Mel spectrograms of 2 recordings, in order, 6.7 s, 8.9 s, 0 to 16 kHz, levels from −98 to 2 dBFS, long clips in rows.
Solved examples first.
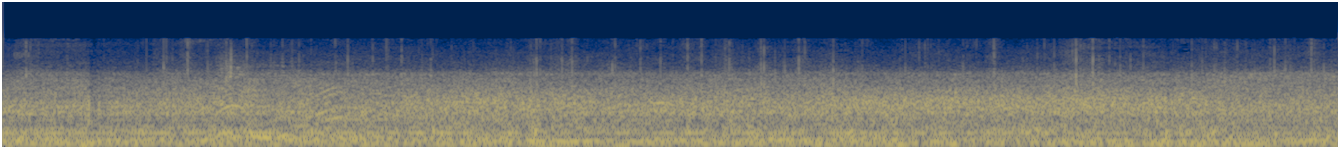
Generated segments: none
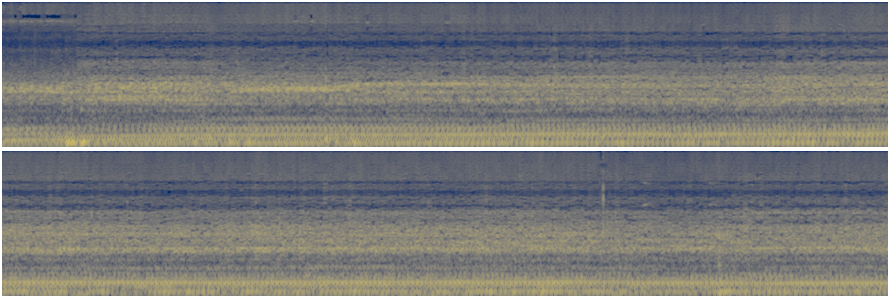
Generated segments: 3.0-3.6 (vocoder, Vocos)

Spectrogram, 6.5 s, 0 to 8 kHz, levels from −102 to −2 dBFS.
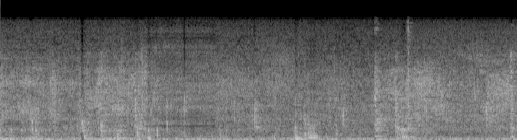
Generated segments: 1.8-2.7 (codec, SNAC)

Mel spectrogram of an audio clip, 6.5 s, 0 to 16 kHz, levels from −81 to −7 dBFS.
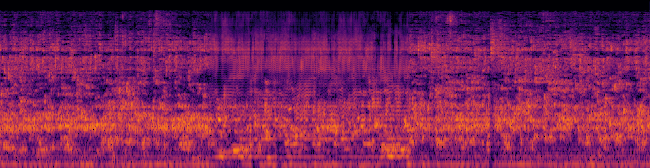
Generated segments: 2.1-4.1 (vocoder, BigVGAN v2)

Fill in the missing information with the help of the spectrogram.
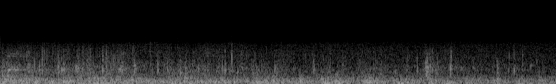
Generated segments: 1.4-3.0 (codec, DAC)

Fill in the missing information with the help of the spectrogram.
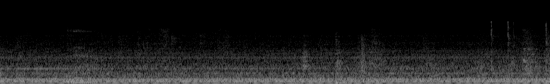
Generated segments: none

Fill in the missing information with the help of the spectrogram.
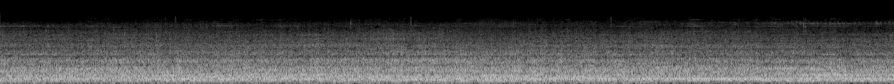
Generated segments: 4.4-5.2 (autoencoder, DAC-VAE)

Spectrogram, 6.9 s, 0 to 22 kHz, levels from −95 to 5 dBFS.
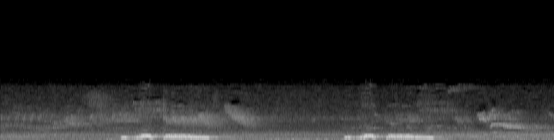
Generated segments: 1.9-4.9 (vocoder, Vocos); 6.0-6.5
